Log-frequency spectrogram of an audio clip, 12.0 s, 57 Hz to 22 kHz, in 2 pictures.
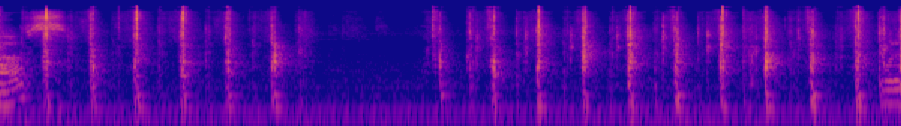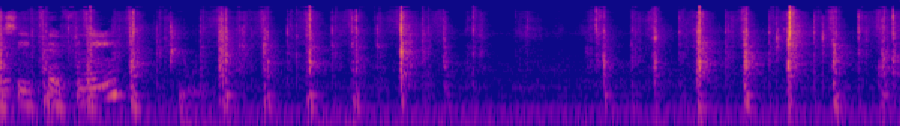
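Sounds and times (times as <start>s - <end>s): cards being shuffled: 2.8s - 12.0s.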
